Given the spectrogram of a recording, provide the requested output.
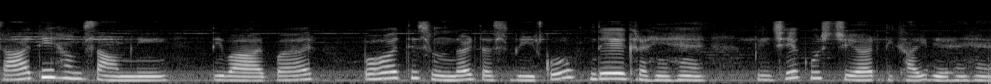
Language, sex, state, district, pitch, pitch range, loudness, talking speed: Hindi, male, Chhattisgarh, Raipur, 205 Hz, 195-255 Hz, -16 LUFS, 125 wpm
